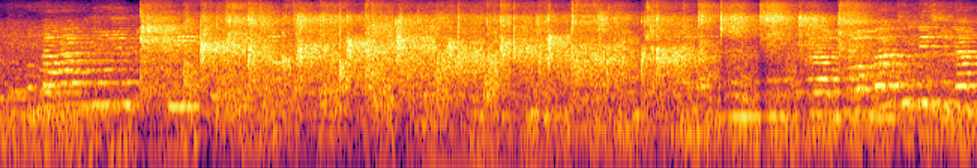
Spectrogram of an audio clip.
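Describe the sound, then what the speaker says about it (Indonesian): Classroom applause during a microteaching lesson, a dense burst of many hands clapping that starts after about one second and continues steadily to the end, fairly loud and close. "Tepuk tangan dulu untuk Siti"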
